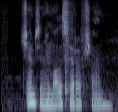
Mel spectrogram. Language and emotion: Russian, neutral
